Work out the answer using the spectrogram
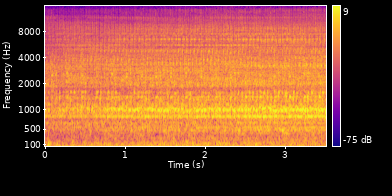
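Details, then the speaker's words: VW Beetle engine idling after roller cam follower replacement: faint, fairly quick tapping persists; owner suspects the fuel pump next. "So unfortunately we've replaced the cam follower and we've still got the noise. So it now means that we may have to replace the fuel pump."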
